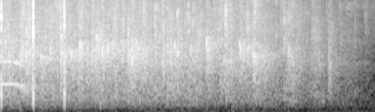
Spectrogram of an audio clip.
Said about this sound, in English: Our nursery workers may not be clapping as hard, but man, we're so thankful.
